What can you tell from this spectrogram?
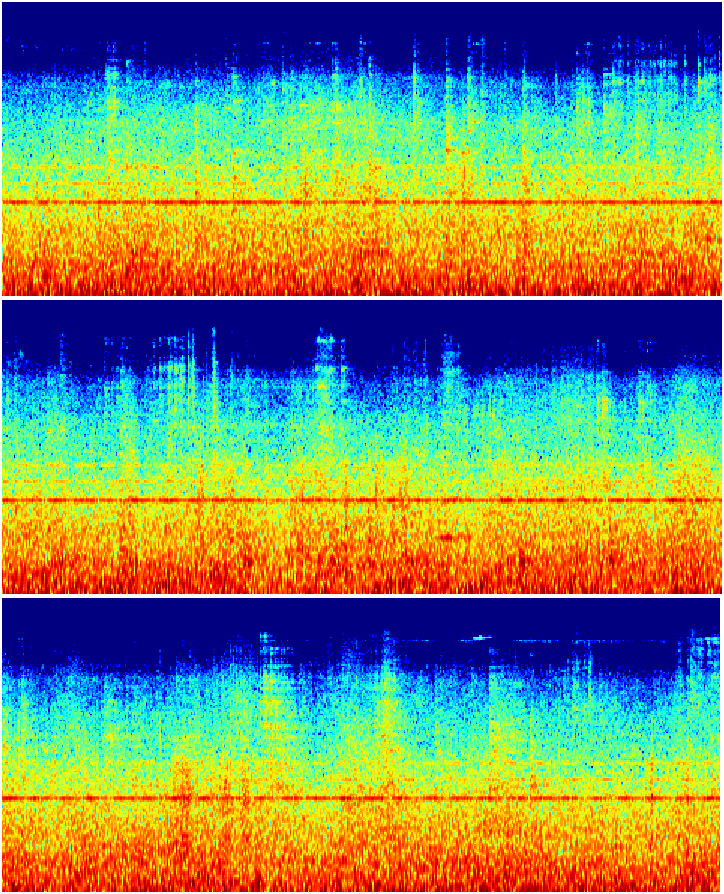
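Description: Canadian Pacific freight train rolling past at close range, its cars clattering over the rails. A steady high-pitched squeal runs throughout.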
